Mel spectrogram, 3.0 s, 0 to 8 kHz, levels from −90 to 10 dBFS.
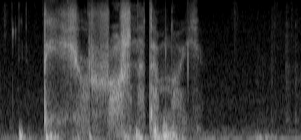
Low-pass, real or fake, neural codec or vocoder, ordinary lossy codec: none; real; none; none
